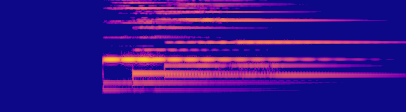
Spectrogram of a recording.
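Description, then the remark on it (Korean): A bright mobile phone notification chime from a new group chat in the late afternoon, a quick cluster of three tinkling notes that ring out and fade over about a second and a half, heard alone. “그날 늦은 오후 휴대폰이 갑자기 시끄러워졌다. 새로운 단톡방이었다.”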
